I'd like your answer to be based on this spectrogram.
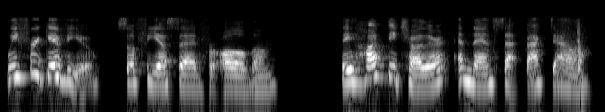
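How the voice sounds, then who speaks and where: In an unhurried, fairly low voice with lively intonation, a woman tutor reads a story slowly for English learners. She carefully repeats key words and supplies brief Spanish glosses, and the audio is dull.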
